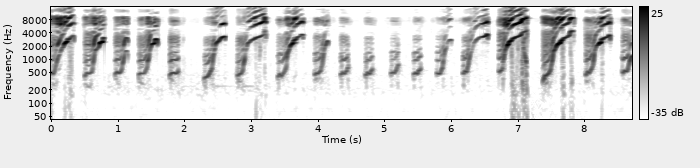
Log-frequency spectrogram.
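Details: Loud squealing from guinea pigs, a quick run of sharp upward-sweeping whistles repeated roughly every half second, uneven in spacing, with a few louder, harsher squeals near the middle and end.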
